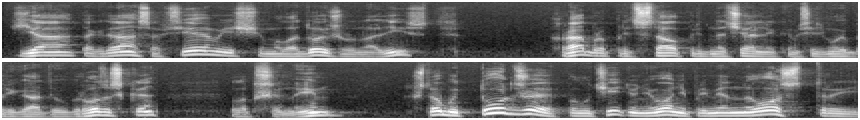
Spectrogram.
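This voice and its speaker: An actor playing a journalist narrator in a radio play, reminiscing in a conversational, musing way with deliberate pauses. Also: male voice, fairly low pitch, darkish tone, husky, heavily acted. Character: reminiscing male journalist narrator, unhurried and intimate.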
